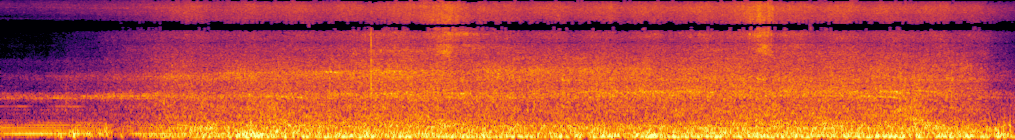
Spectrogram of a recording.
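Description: A Tokaido Shinkansen train passing on the tracks just below, a steady rushing rumble of wheels and air. It builds over the first two seconds and drops away as the last car goes by at the end.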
